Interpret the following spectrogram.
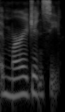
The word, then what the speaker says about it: emergency: Now here remember to stress pronunciation wise remember to stress that second syllable m. So that's where that's where the syllable stress will be happening. So emergency m emergency you make it the loudest part of the word because it is stressed. It is emphasized.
